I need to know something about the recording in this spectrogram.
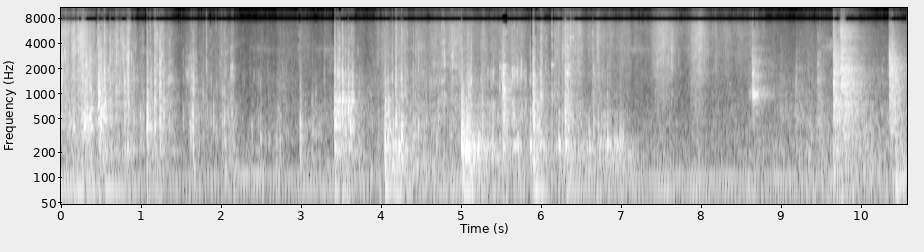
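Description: Personal belongings being handled and packed into a bag: irregular rustling, knocking and clatter of small objects, with a sharper knock near the end.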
